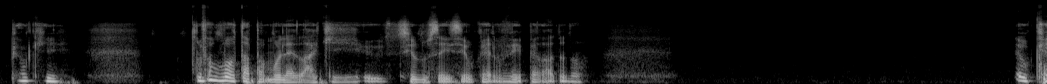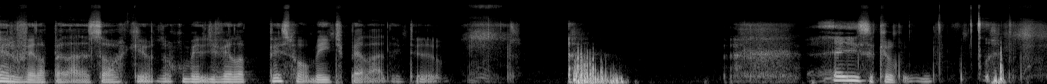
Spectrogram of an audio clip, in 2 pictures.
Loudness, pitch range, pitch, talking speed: -25 LUFS, 105-150 Hz, 125 Hz, 110 wpm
